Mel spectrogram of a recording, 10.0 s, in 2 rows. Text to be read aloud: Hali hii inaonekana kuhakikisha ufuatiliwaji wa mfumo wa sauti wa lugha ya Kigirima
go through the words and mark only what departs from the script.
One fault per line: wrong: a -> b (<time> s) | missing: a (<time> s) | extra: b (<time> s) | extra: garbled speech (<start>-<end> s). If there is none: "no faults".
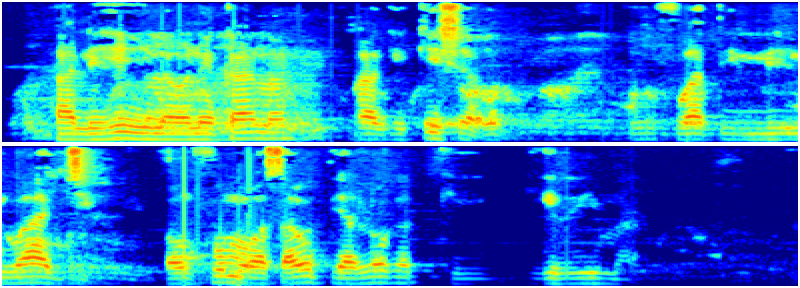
no faults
